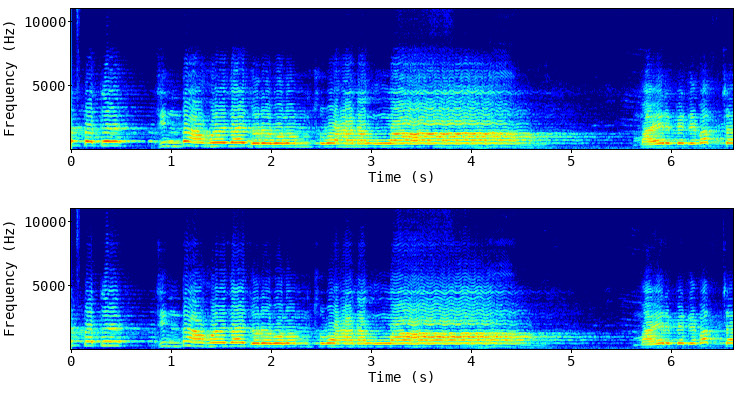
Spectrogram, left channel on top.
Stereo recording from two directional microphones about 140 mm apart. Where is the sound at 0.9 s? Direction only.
40° right (ahead or behind).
